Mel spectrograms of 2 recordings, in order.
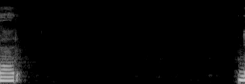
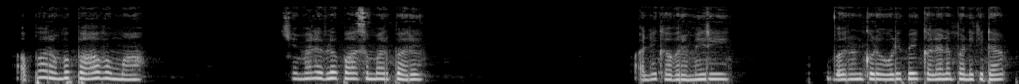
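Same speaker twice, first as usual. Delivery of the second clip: put-on higher, mildly tearful young woman; pleading daughter; 4 semitones higher than usual. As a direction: plead with mother, a touch of tears.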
